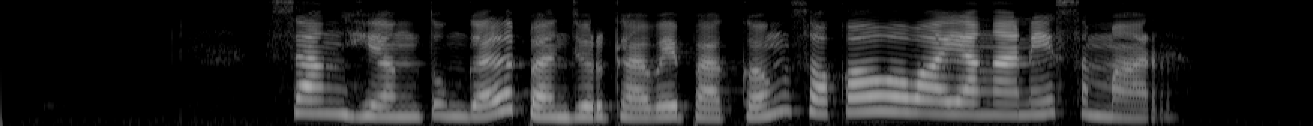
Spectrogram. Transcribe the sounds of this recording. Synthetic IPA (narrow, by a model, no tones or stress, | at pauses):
saŋɦiaŋt̪uŋɡalb̥ä̤ɲd͡ʒʊrɡ̥a̤web̥ä̤ɡ̥ɔ̤ŋsɔkɔwəwajaŋanesəmar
